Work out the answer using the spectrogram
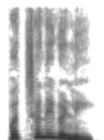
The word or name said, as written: ಪಚ್ಚನೆಗಳ್ಳಿ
